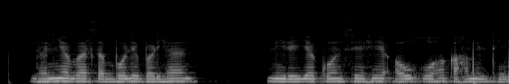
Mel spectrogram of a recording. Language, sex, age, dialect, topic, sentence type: Chhattisgarhi, male, 31-35, Western/Budati/Khatahi, agriculture, question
